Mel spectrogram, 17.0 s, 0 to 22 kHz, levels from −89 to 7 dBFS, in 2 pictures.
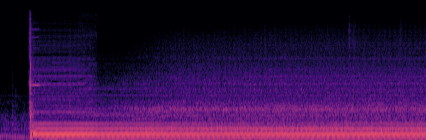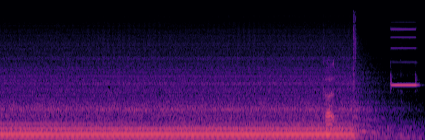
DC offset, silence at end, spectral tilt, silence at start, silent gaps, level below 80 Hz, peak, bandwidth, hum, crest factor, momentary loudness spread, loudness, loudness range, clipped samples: under 0.1%; 0.05 s; -7 dB/octave; 0 s; none; -44 dBFS; -20 dBFS; 12.5 kHz; none; 16 dB; 3 LU; -36 LUFS; 1 LU; under 0.1%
